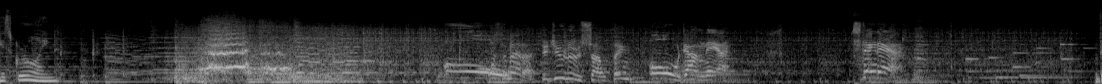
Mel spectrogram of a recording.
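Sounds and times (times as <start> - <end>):
speech: 0.0 - 0.8, 1.7 - 3.3, 4.9 - 7.5, 8.5 - 9.4
motorbike engine: 1.0 - 11.0
motorbike tyres skidding under hard braking: 1.0 - 11.0.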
